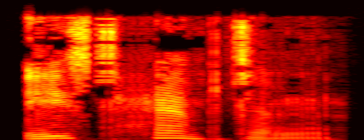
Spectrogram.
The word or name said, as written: Easthampton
